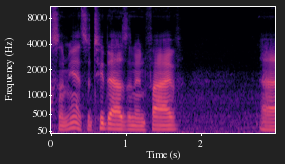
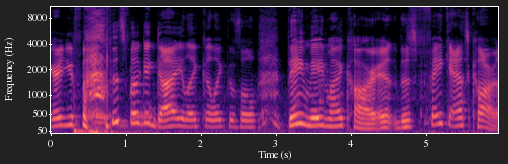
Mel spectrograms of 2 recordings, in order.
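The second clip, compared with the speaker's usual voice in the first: incredulous rant; 9 semitones higher, 4 dB louder, slower than usual. Real, not acted. Ranting in disbelief at scammer.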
